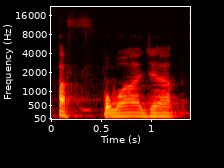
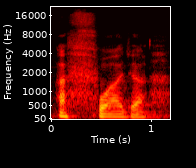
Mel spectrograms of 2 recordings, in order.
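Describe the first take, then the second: First: The f is said with no audible air. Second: The f is said with a burst of air. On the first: The speaker calls it wrong. "that's incorrect because there's no air" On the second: The speaker calls it right. "you had a burst of air with that"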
